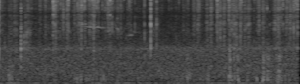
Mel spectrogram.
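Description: Faint, irregular light ticks and crackles: seasoning shaken from a shaker pattering onto foil around cleaned trout, with a small campfire crackling.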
